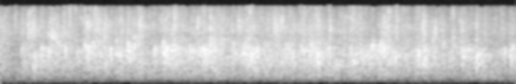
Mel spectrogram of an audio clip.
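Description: Steady applause from an audience thanking a team leader and his team, many hands clapping at once in a dense, even wash of noise that holds at a constant level throughout, with no voices standing out.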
